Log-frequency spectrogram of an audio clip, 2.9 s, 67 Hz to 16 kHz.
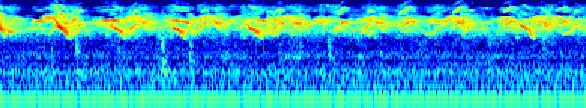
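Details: Newly hatched chicks of Brahma, Fizan, Australorp and Legbar breeds, hatched on 3 March 2023, give a busy chorus of high, thin, down-slurred peeps over a steady low mechanical hum.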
